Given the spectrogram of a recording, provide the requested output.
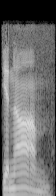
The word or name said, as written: Yanam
